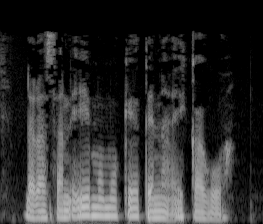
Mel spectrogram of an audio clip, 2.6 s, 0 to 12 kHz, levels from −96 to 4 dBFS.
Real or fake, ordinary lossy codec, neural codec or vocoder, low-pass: real; MP3, 32 kbps; none; 7.2 kHz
